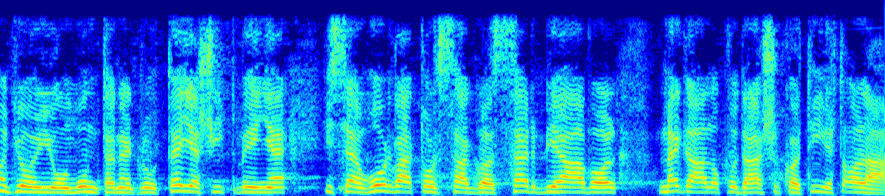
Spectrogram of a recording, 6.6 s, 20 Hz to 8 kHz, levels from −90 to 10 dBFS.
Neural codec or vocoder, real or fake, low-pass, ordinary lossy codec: codec, 16 kHz, 2 kbps, FunCodec, trained on Chinese and English, 25 frames a second; fake; 7.2 kHz; none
